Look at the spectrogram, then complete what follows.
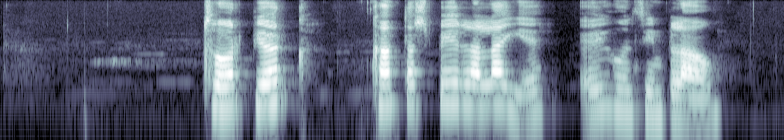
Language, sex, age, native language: Icelandic, female, 50-59, Icelandic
